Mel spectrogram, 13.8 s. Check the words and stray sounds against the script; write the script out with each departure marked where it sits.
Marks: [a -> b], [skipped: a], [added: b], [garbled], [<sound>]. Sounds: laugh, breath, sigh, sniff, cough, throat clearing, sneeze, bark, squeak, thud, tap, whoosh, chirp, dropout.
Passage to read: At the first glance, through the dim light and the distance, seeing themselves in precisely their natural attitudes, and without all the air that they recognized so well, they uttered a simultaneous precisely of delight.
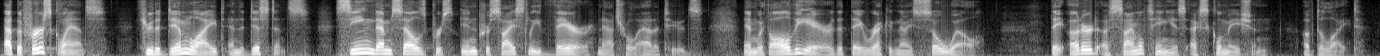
At the first glance, through the dim light and the distance, seeing themselves in precisely their natural attitudes, and [without -> with] all the air that they recognized so well, they uttered a simultaneous [precisely -> exclamation] of delight.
